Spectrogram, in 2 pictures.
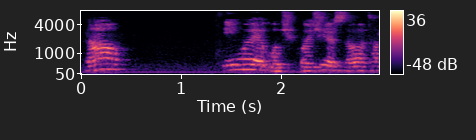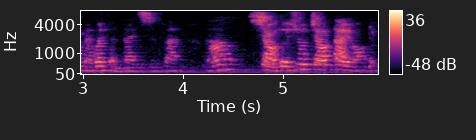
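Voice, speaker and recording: A woman's voice: medium pitch, moderate pace. Middle-aged woman telling a story. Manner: animated storytelling, acting out quoted voices. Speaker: class member sharing a story. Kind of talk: personal testimony. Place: classroom. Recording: echoey room, voice from far off.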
